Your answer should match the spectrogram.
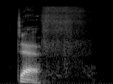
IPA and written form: def (deaf)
